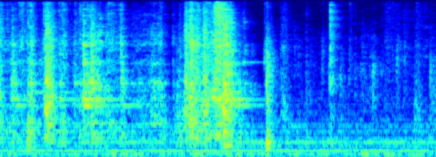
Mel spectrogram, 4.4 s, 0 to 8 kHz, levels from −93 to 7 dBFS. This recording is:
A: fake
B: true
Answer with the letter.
B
